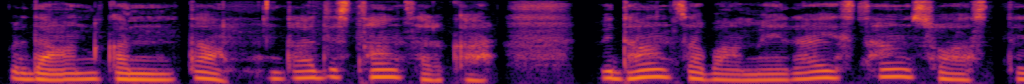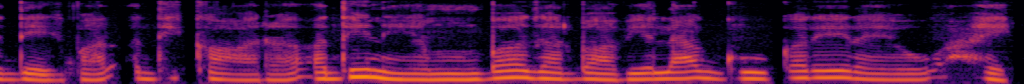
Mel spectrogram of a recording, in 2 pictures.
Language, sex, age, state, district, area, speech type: Sindhi, female, 18-30, Rajasthan, Ajmer, urban, spontaneous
